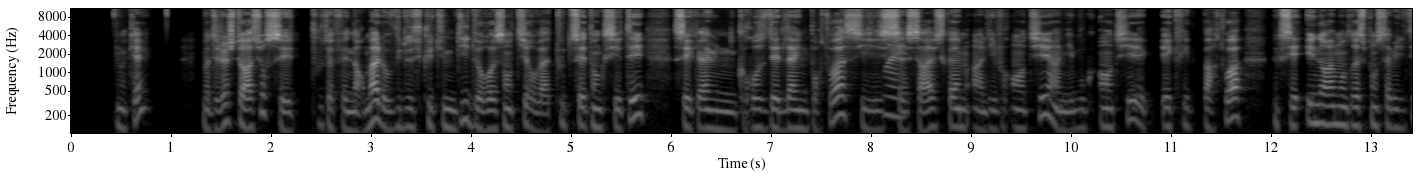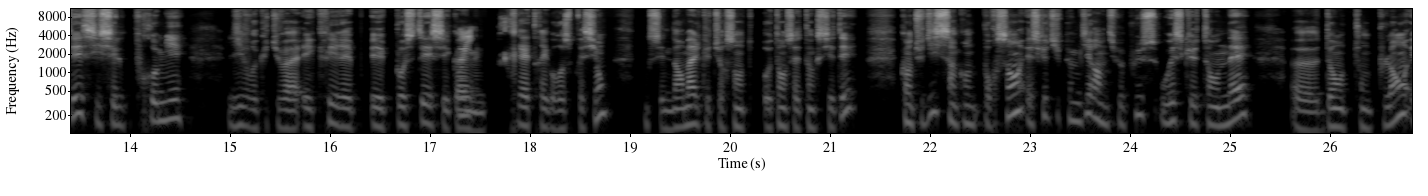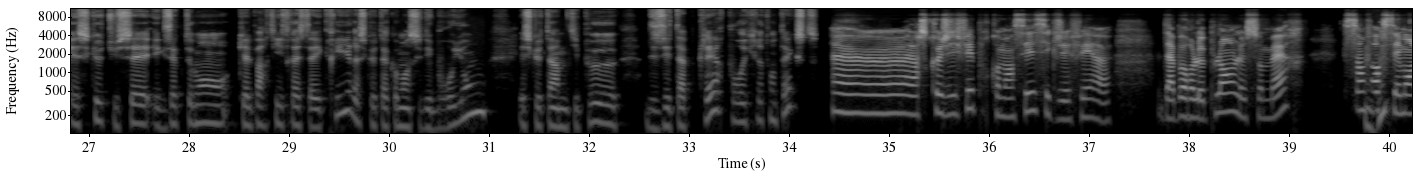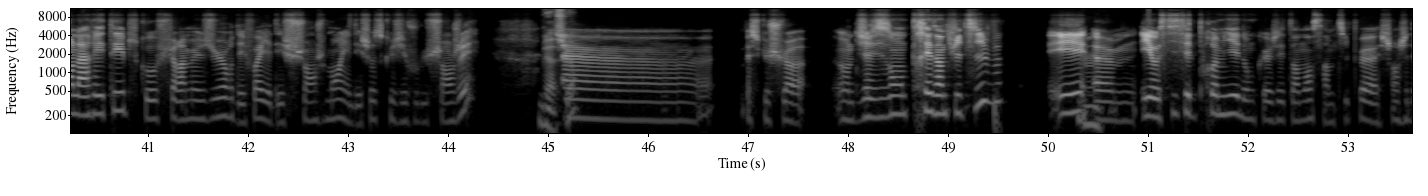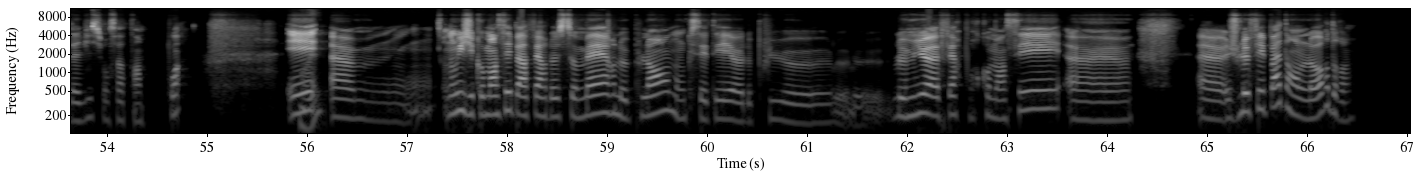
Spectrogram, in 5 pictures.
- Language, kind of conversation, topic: French, advice, Comment surmonter un blocage d’écriture à l’approche d’une échéance ?
- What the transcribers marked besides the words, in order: other background noise; stressed: "très"; drawn out: "Heu"; drawn out: "Heu"; stressed: "points"; drawn out: "hem"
